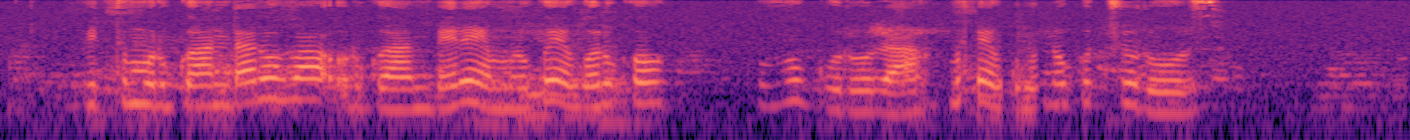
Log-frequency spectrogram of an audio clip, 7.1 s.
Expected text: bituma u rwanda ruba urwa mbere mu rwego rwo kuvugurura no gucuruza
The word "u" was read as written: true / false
true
